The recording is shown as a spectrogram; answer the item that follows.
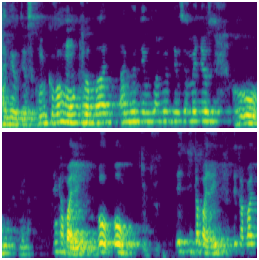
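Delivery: mock rushed, despairing, desperate fretting. The speaker acts out a past self's worry about finding work: acting out desperation.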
